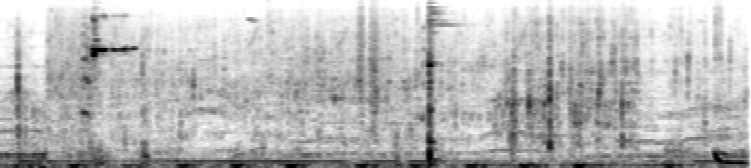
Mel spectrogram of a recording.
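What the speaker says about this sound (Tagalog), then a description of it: "Pero bago lahat, hugasan po muna natin itong mga to." Water runs and splashes while vegetables are washed before cooking, a steady close pour with small knocks and clinks of handling throughout.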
